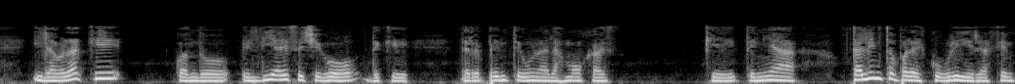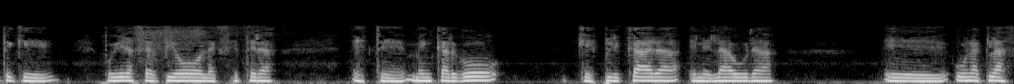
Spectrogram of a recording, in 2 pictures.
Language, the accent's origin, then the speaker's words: Spanish; Buenos Aires, Argentina; Nací en Buedo y viví en Parque Chacabuco la adolescencia, por razones familiares.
